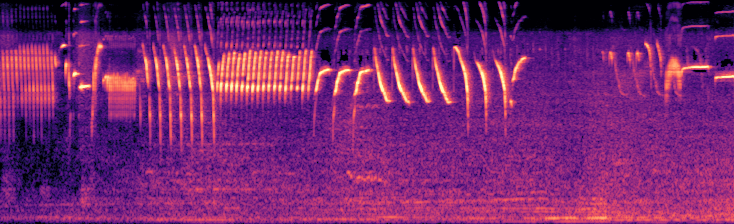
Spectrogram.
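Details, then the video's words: Canary in full song: a steady whistled tone, fast rolling trills, then a string of falling whistled slurs, fading into quiet with a few high notes and faint background hum. "Canary Singing Most Beautiful Song Bird"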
